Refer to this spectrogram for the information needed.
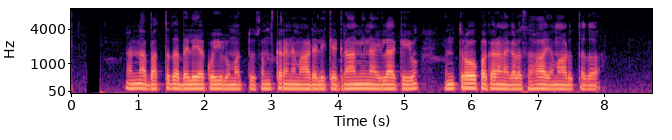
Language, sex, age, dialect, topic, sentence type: Kannada, male, 31-35, Coastal/Dakshin, agriculture, question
